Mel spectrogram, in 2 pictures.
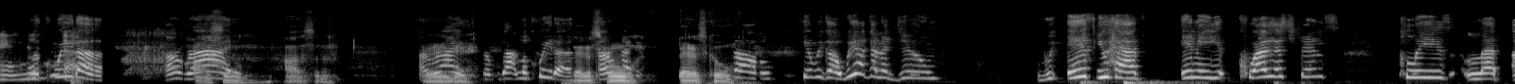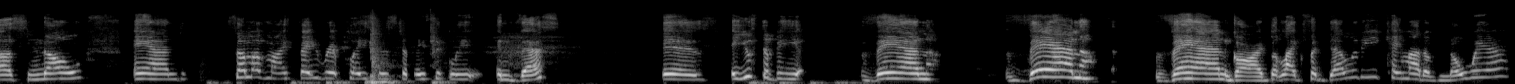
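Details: Woman who identifies herself as a stutterer, with stuttering heard while hosting a seminar; she warns listeners she will stumble across words: stuttering.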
